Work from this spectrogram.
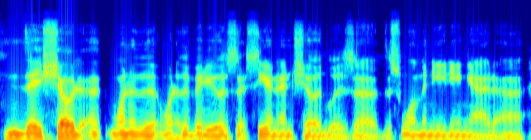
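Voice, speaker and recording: A man with a very low voice hosts a laid-back morning talk show. He speaks casually and haltingly, circling back to repeat his strong opinions. The sound is close and very dry. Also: steady tone, darkish tone, no echo.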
